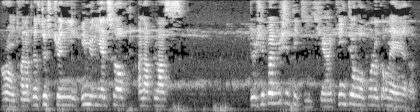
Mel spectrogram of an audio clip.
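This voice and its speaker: A young French man commentating a football video game he is playing, rattling off player names and shouting at big chances. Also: sits high, a little slow, slight background noise. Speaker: gaming YouTuber.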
